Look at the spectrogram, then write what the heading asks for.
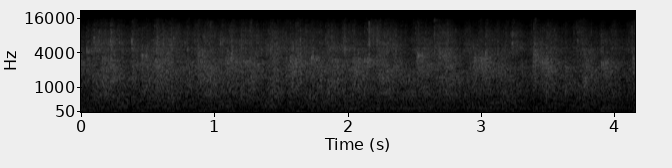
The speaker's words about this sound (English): First time I ever had a church clap over the fact that I said I wanted to quit.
